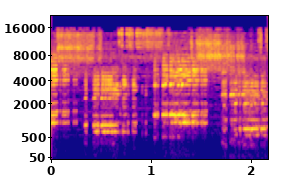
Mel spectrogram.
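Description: Electronically warped, high-pitched voice-like sounds in short pitched bursts, about four in two seconds, each jumping to a different pitch, with a musical, bleating quality.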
